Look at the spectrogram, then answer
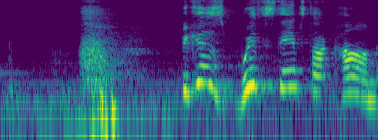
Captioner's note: blows out candle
